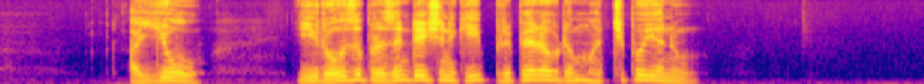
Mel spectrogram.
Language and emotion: Telugu, fearful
